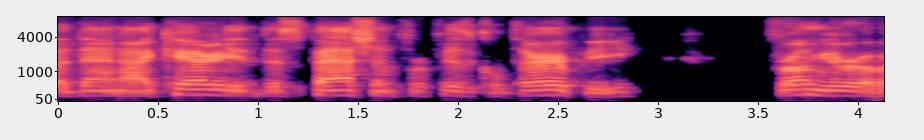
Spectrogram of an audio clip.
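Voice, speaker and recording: A man with a Bosnian accent speaks at a moderate pace. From Bosnia, Sarajevo. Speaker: physical therapy professor. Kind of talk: podcast interview.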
